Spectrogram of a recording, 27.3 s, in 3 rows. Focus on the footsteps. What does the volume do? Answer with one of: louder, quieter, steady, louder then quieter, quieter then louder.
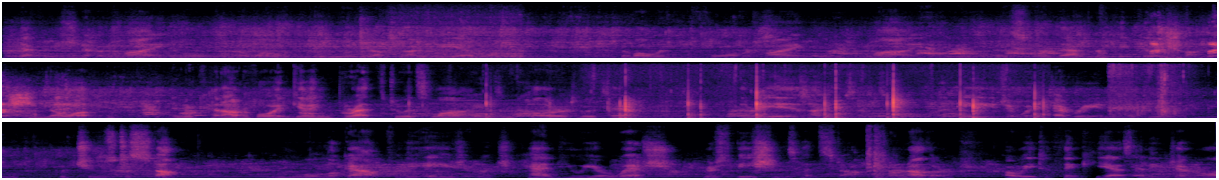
louder then quieter.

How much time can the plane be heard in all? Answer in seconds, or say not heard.
27 s.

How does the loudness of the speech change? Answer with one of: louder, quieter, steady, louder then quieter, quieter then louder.
louder then quieter.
